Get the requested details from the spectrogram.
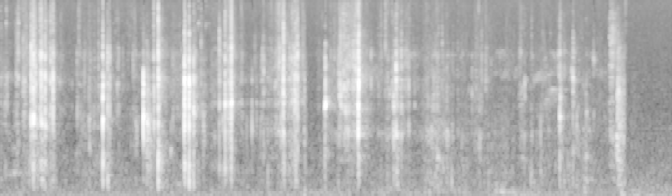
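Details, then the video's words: Raw chicken and bone chewed by a Siberian Husky inside a small room: bright crackling crunches in quick clusters, loudest early, then thinning out into a few isolated snaps. "Husky Causes HUGE Crunching Sound Noises!"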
